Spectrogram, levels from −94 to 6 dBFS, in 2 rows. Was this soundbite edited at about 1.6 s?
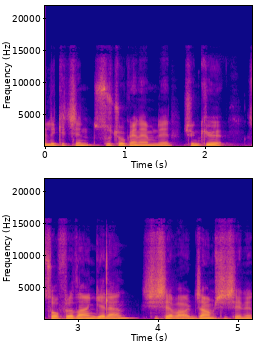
yes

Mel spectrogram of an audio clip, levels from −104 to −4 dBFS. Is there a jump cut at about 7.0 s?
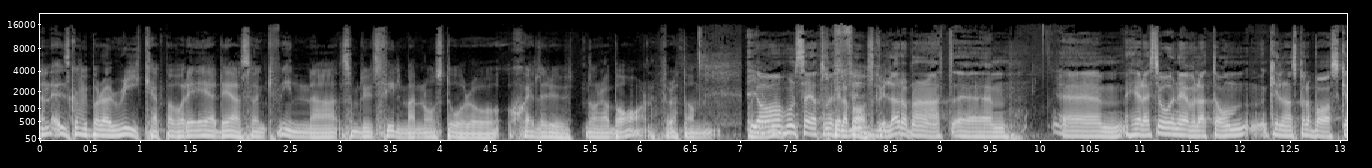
yes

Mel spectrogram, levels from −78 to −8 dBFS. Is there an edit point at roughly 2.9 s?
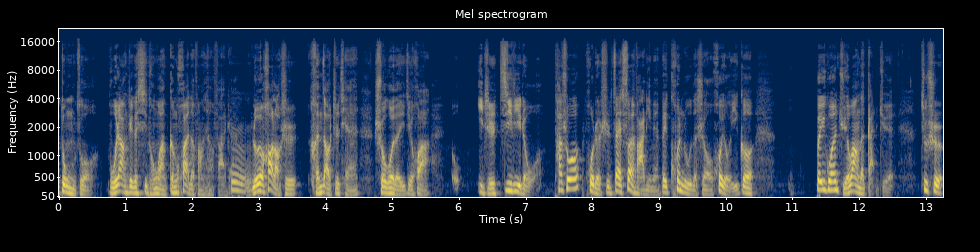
no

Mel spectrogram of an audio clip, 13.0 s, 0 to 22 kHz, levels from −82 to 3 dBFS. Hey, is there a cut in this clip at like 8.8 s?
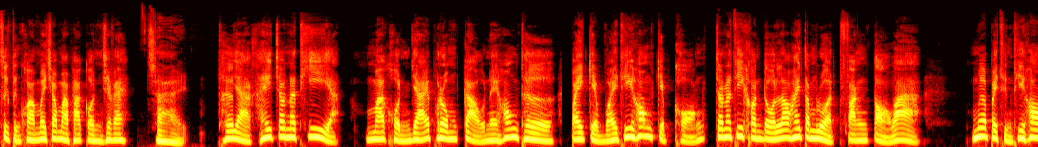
yes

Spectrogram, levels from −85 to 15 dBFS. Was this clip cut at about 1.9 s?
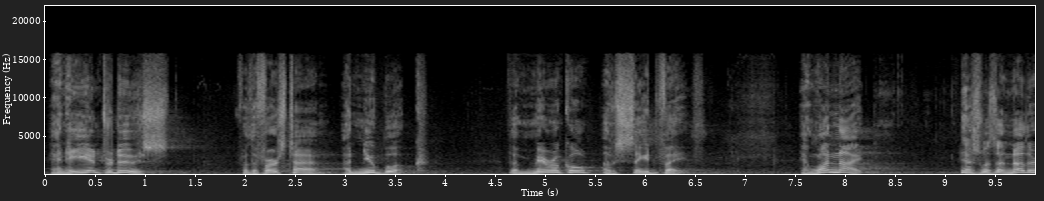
no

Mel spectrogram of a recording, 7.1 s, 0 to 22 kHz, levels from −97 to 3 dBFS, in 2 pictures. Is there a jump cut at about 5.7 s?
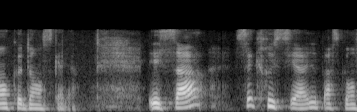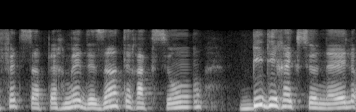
no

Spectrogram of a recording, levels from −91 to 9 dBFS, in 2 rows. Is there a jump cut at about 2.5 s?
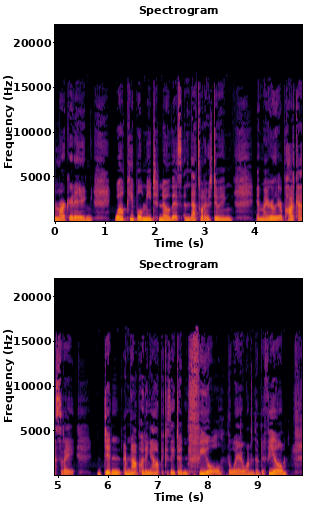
no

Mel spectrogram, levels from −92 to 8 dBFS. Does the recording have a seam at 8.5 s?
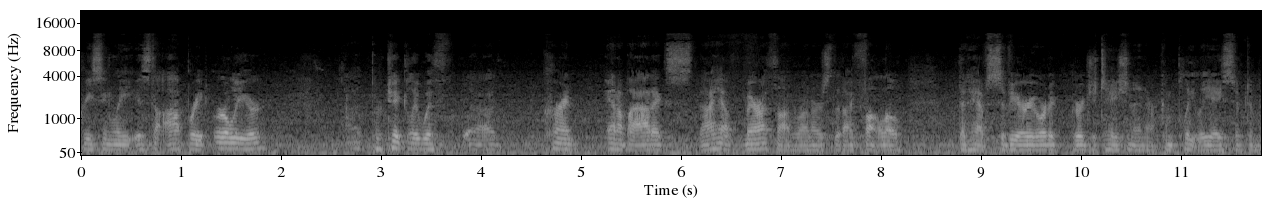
no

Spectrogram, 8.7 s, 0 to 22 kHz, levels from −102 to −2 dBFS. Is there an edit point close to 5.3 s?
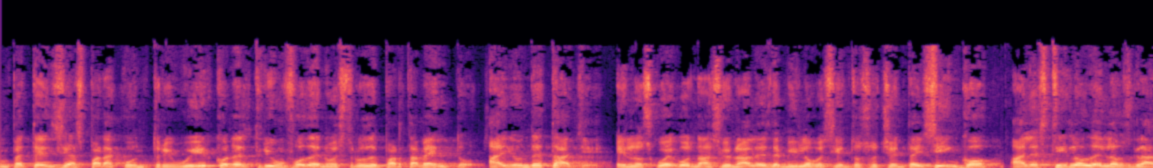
no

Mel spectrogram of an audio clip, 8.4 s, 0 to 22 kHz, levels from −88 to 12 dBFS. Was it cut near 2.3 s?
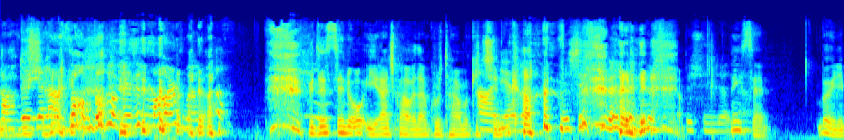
no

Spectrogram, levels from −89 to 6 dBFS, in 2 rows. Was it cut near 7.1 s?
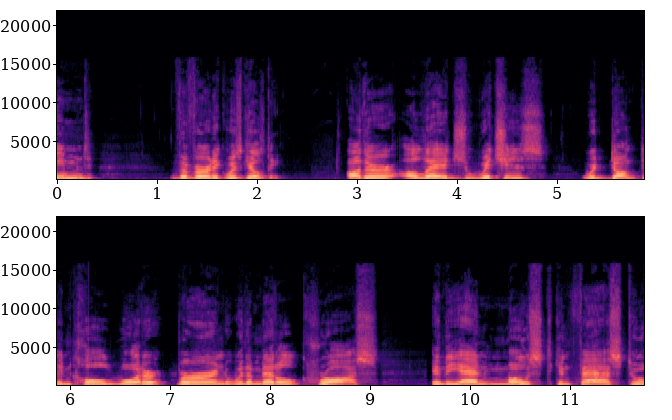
yes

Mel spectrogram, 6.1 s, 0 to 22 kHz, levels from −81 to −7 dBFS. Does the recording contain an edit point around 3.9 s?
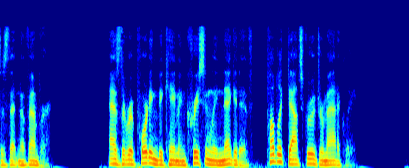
yes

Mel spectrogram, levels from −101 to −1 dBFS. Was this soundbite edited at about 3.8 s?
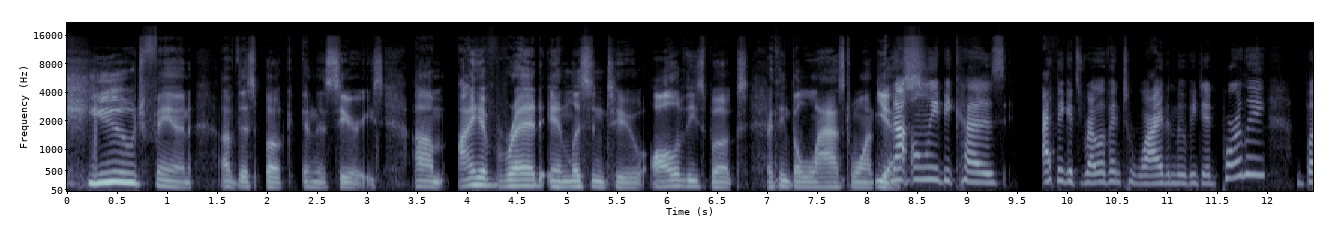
no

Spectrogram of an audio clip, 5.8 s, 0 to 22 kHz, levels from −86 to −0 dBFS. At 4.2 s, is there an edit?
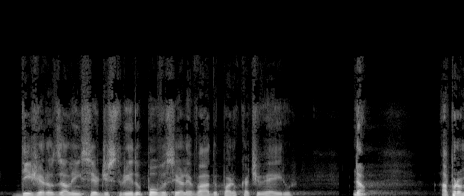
yes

